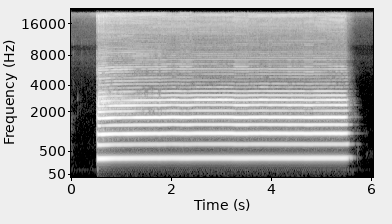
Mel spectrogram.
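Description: A clarinet sounds one long, steady open G note, close and full, held for around five seconds before stopping cleanly.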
